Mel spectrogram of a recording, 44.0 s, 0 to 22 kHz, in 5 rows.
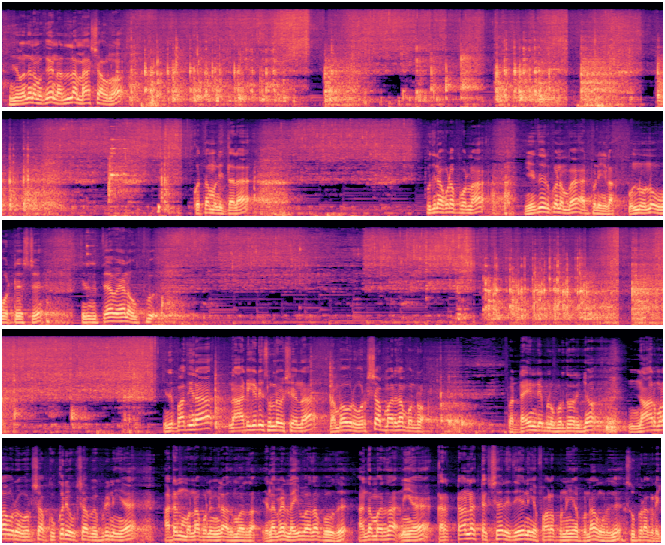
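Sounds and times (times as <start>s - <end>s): food sizzling in a pan: 0.0s - 33.0s
spatula scraping frying pan: 1.6s - 5.7s.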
